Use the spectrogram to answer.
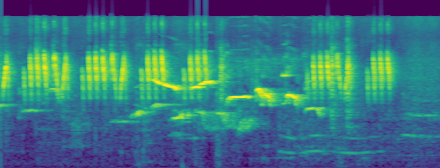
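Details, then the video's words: Bar-winged prinia in varied, lively song for training other songbirds: quick buzzy pulse trains opening and closing, with a middle stretch of rising and falling whistled slides and a soft low warbled tone. "masteran cigun gacor variasi"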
